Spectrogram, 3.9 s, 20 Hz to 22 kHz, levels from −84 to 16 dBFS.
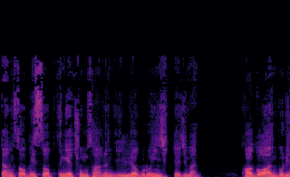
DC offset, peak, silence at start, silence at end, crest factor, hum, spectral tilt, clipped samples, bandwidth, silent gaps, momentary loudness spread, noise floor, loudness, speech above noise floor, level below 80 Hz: under 0.1%; -8 dBFS; 0.05 s; 0 s; 16 dB; none; -7.5 dB/octave; under 0.1%; 15.5 kHz; none; 9 LU; -63 dBFS; -24 LUFS; 39 dB; -62 dBFS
